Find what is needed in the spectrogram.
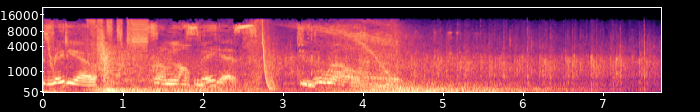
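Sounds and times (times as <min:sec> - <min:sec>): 
speech: 0:00.0 - 0:04.6
low rumble: 0:00.8 - 0:07.4
crowd clapping: 0:04.8 - 0:07.7.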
